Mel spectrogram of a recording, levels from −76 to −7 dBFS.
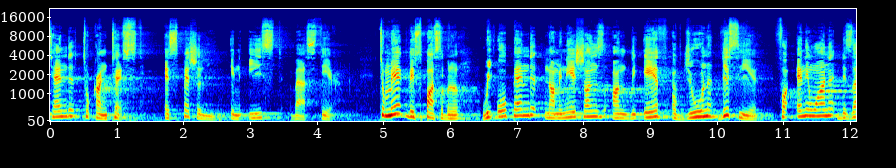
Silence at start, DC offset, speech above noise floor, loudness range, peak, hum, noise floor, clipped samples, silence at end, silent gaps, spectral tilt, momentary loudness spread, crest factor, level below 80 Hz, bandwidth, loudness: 0 s; under 0.1%; 31 dB; 4 LU; -2 dBFS; none; -52 dBFS; under 0.1%; 0 s; none; -3.5 dB/octave; 11 LU; 18 dB; -56 dBFS; 16 kHz; -21 LUFS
